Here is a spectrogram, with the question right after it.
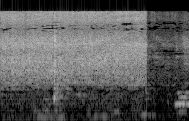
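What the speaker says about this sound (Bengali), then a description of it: "আলুগুলো নিয়ে একটু নেড়ে নিলাম।" Potatoes sizzle steadily in a cooking pan as they are stirred, then the hissing cuts off abruptly near the end, leaving quieter low clatter.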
